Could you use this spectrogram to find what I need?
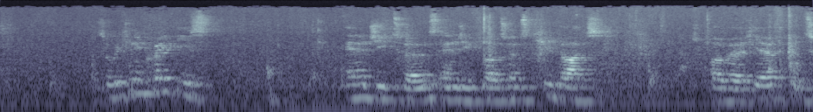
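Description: A man lectures in a large echoing room, speaking clearly.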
